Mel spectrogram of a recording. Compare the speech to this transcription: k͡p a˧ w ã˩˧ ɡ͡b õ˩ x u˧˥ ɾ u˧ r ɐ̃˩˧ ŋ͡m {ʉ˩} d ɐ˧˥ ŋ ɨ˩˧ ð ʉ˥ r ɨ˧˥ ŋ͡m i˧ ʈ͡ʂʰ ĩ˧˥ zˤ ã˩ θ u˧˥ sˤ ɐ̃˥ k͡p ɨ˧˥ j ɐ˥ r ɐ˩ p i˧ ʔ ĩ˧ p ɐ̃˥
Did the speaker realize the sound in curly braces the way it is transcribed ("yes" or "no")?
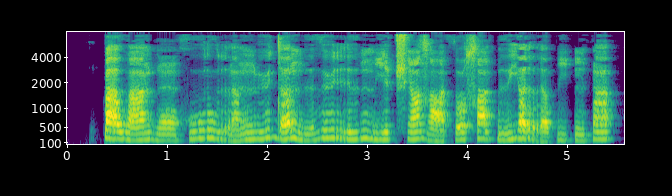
no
